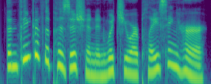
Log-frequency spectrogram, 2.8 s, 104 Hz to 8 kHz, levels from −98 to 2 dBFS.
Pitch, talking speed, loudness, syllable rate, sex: 225 Hz, 235 wpm, -16 LUFS, 5.7 syllables/s, female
